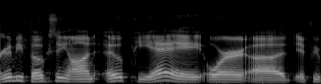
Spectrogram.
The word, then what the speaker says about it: OPEA: typing Opa GitHub and so Opa or Opa as they like it to be pronounced is a collection of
